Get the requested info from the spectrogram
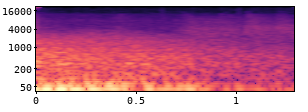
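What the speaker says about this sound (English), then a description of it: "And the Hessens landing hits on that battleship." Naval shells striking a battleship in the video game Ultimate Admiral: Dreadnoughts, heard as a heavy, booming impact that rumbles low and gradually fades over about a second.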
